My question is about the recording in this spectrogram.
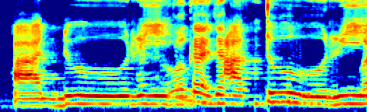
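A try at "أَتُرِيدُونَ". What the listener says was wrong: Jangan tu jangan panjang.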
